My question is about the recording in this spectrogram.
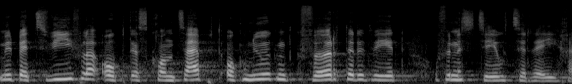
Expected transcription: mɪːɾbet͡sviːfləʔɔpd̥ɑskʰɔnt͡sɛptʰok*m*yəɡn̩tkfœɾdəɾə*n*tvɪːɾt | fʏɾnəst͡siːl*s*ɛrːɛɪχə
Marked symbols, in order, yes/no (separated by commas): no, no, no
